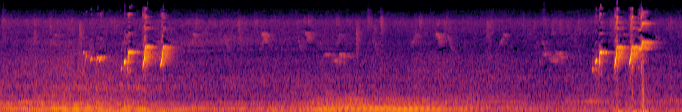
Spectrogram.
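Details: Ruby-throated bulbul lure sound for drawing song from other birds: two bursts of sharp, quick chirps and short rising notes, one near the start and one near the end, with faint distant chirping and low rumbling between.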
